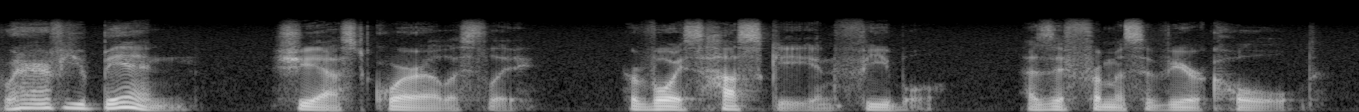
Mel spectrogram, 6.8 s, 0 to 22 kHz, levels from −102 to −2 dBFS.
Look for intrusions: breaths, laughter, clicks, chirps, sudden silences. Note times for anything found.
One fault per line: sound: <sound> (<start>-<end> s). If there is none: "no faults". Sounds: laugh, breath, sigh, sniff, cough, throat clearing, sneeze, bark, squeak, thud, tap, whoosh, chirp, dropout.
no faults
